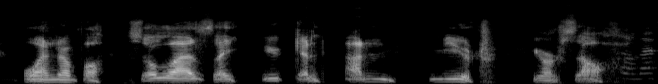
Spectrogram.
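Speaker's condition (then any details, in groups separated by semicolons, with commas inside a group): Traumatic brain injury; skull collapsed; could not speak after injury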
